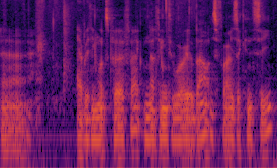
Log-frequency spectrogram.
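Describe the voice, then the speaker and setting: Soft-spoken, creaky man in ASMR doctor role play. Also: on the low side, steady tone, a little fast, a little hiss or hum. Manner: gentle, reassuring, murmured instructions, sometimes whispering. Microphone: close-up ASMR microphone.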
